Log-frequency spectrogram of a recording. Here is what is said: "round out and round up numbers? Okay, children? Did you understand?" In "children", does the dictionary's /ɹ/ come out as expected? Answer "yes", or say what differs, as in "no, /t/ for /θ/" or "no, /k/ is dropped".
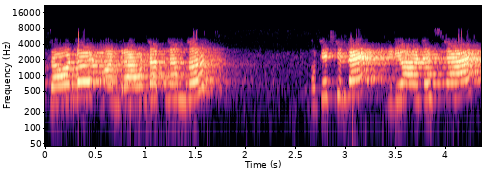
no, /ɹ/ is dropped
